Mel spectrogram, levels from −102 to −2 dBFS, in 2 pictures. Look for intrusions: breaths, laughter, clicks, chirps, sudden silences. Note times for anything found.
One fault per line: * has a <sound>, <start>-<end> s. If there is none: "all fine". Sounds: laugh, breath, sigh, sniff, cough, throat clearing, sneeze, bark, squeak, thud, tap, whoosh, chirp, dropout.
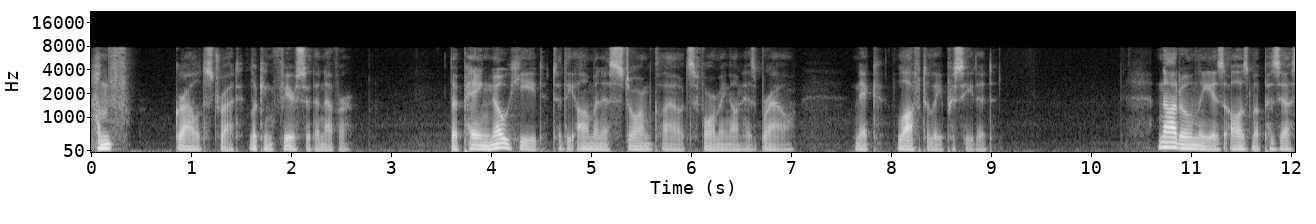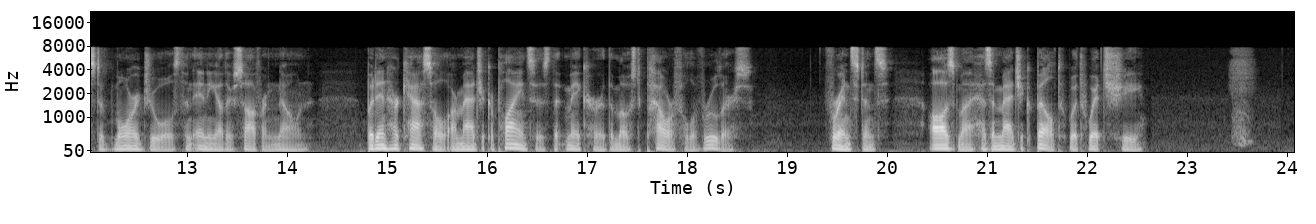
* has a sniff, 23.4-23.7 s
